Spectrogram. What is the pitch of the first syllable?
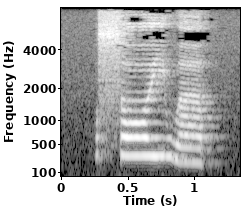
high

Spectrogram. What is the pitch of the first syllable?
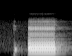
high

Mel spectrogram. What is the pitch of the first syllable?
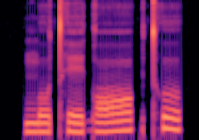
low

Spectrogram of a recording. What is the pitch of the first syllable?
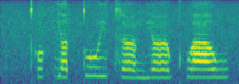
rising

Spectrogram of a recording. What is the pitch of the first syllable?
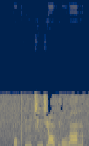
high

